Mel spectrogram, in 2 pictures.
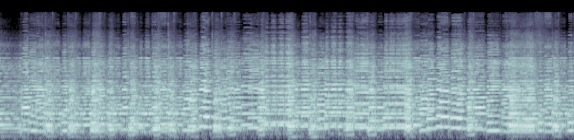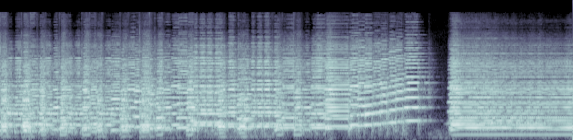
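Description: Excelsior piano accordion played on the master register, all its reed sets sounding together: a quick tune with chords. Near the end comes a rising run, a short break, then a held chord with bass.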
